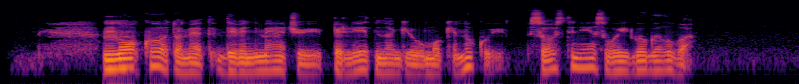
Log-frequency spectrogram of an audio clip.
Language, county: Lithuanian, Utena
